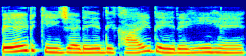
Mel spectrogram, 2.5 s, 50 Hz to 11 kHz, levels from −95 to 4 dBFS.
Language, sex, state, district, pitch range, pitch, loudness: Hindi, female, Chhattisgarh, Sukma, 190-220 Hz, 195 Hz, -14 LUFS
